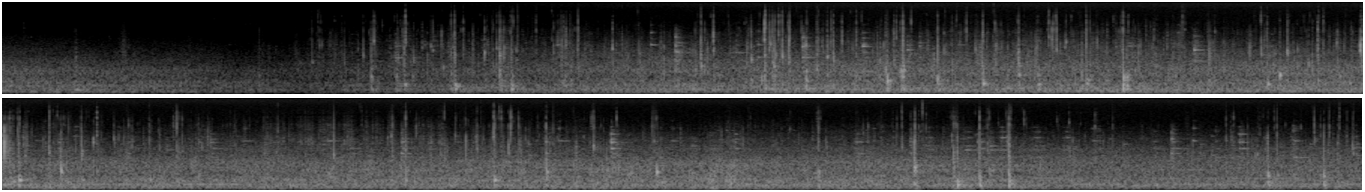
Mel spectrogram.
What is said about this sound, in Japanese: そよ風でヨットに当たる波とポールに当たるロープが心地よいリズムを奏でています。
